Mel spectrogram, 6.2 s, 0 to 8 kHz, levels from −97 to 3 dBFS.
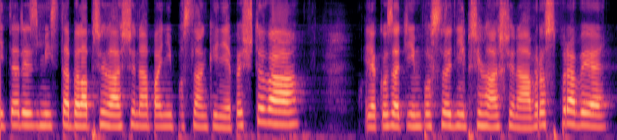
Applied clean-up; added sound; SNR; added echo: neural mask model DeepFilterNet 3.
